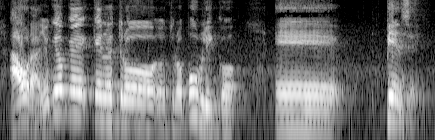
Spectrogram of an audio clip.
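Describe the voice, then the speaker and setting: Speaking at a very slow pace, a man with a high voice uses lively intonation. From Puerto Rico, Ponce. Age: 50s. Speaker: political candidate. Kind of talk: interview.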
